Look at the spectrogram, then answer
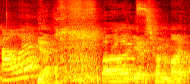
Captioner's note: whoosh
